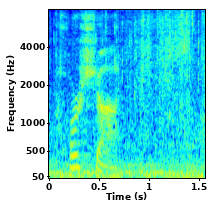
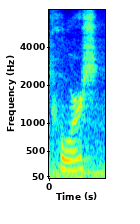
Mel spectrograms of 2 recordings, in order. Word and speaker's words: Porsche: word for the day is porsa and yes that is the proper way to pronounce that word that name pora it's not Porsche porsa you know why I'm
